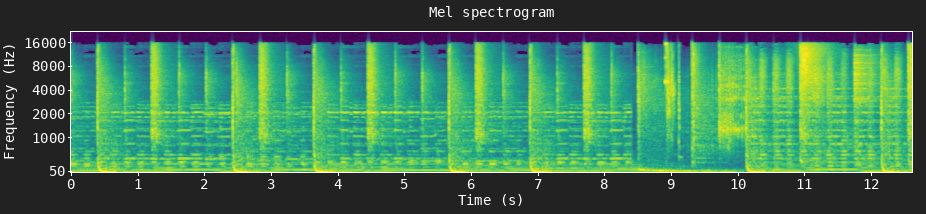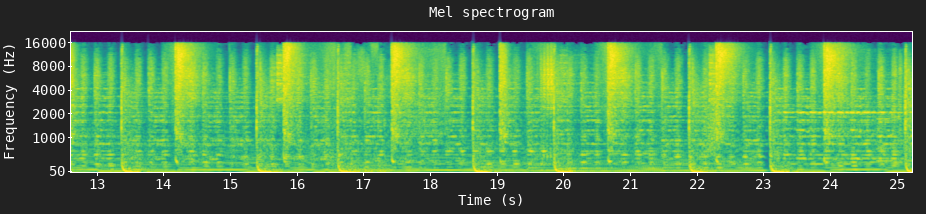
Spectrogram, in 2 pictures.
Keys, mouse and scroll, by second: 0.1 double click, 0.4 click, 0.6 double click, 1.6 click, 1.8 double click, 2.1 click, 3.3-3.8 scroll down 1, 3.8 click, 5.1 shift+click, 6.9 alt+scroll up 1, 7.3 click, 8.5 alt+scroll down 1, 8.8 alt+scroll up 1, 9.6 alt+scroll down 1, 10.6 alt+click, 11.5 click, 15.6 alt+scroll up 1, 15.9 click, 16.2 double click, 16.5 click, 16.7 double click, 17.6 click, 17.8 double click, 18.1 alt+scroll down 1, 18.3 alt+scroll up 1, 18.6 click, 19.1 double click, 19.4 click, 19.6 alt+scroll down 1, 19.9 alt+scroll up 1, 20.3 click, 20.5 double click, 21.0 alt+scroll down 1, 21.5 alt+scroll up 1, 21.9 click, 23.8 alt+scroll down 1, 24.1-24.4 alt+scroll up 1, 24.9 click, 25.1 double click.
